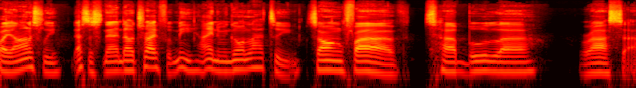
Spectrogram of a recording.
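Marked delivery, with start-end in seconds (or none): 4.2-6.4 slow, deliberate. Reviewing an album, announcing the next track's title, said slowly. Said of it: "You see how I said it slow?".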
